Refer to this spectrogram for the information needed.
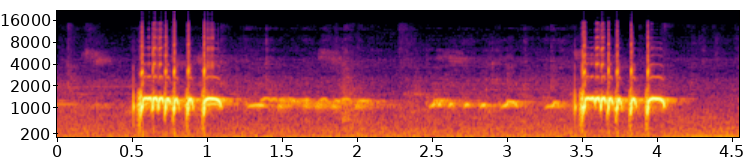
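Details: Perkutut song used to prompt other zebra doves to sing: two loud bursts of quick, clipped coos three seconds apart, with faint, broken cooing between them.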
